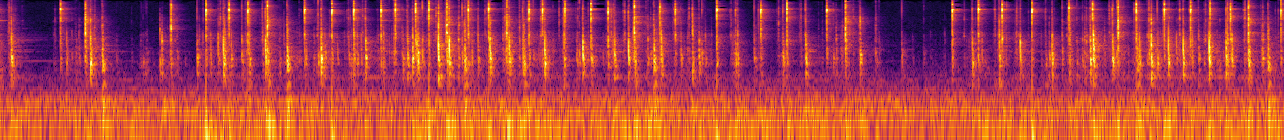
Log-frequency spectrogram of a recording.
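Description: Long nails and fingertips type on a backlit pink mechanical keyboard with round plastic keycaps and a hollow plastic case. The keystrokes are quick, bright clicks and clacks that die away almost instantly, coming in steady bursts of dozens of taps with brief pauses near the start and around the seven-second mark.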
